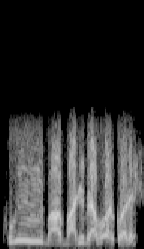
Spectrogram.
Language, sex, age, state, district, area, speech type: Bengali, male, 45-60, West Bengal, Hooghly, rural, conversation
